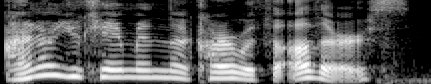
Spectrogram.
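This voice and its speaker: A woman playing an exasperated, jumpy friend caught up in a haunted-house outing, sarcastic and expressive, in an audio roleplay. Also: on the high side, brisk, no room sound, clean studio sound. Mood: weary, resigned.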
